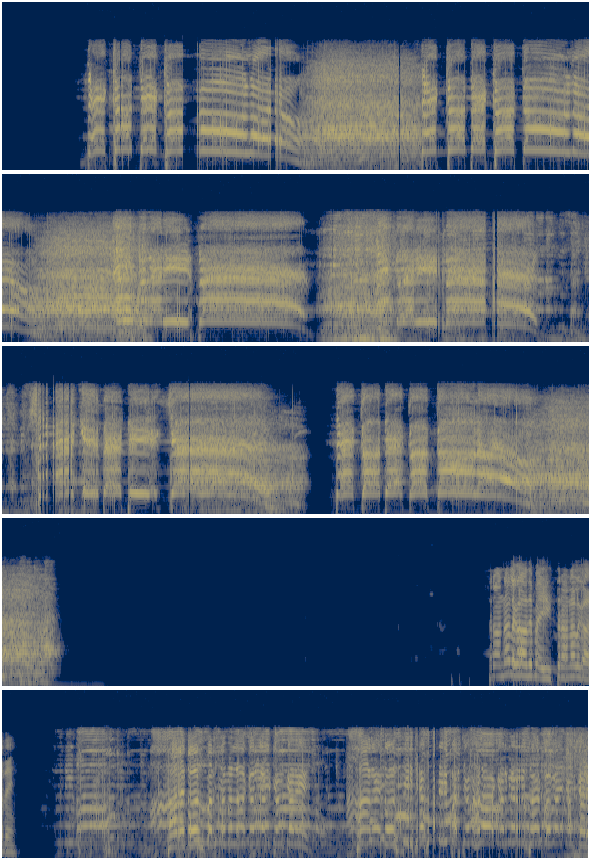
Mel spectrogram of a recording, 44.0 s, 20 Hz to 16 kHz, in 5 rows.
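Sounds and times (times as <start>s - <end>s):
man shouting over public address: 1.2s - 4.6s, 6.1s - 9.4s, 10.3s - 17.0s, 18.1s - 25.7s, 36.1s - 44.0s
crowd noise: 4.6s - 6.3s, 9.4s - 11.0s, 13.7s - 14.8s.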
